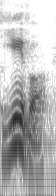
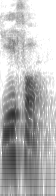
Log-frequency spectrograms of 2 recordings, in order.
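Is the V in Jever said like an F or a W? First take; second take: W; F. First: The V is voiced, sounding like a W. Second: The V is voiceless, sounding like an F. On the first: This is the name as it is said across Germany. "mit einem weichen V, also mit einem W" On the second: This is the original local pronunciation of the town. "was eigentlich korrekt wäre"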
